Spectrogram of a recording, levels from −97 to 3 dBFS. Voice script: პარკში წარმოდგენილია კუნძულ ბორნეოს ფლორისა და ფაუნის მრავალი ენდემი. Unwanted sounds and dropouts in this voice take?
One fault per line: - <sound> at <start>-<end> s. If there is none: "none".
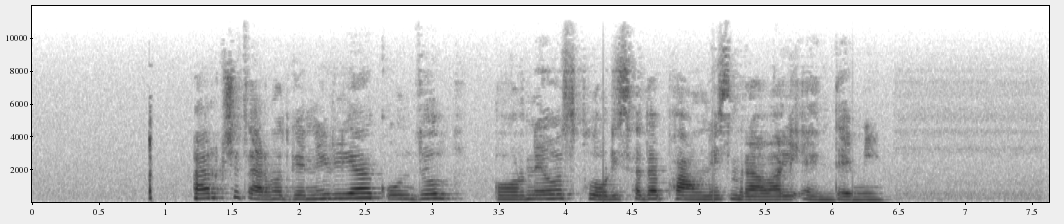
none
